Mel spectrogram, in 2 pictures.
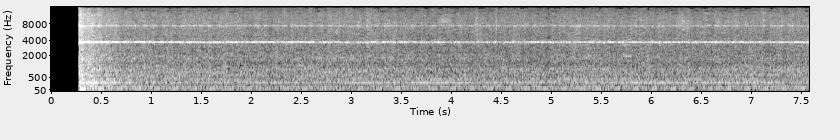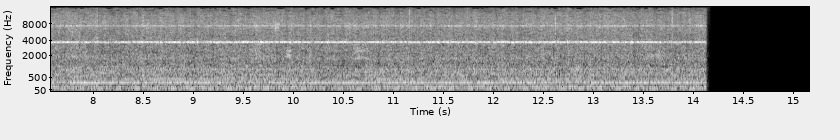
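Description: A diesel locomotive engine idles with a steady low rumble and drone.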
